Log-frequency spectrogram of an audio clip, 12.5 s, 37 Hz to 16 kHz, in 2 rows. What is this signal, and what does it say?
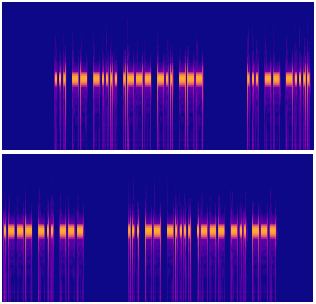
Morse code, heard as a keyed tone, about 28 wpm, 700 Hz. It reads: SM6JDO SM6JDO SM6JDO
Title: DXCC-100 Call Signs - 6 Characters - Repeated 3x - 28wpm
